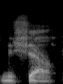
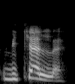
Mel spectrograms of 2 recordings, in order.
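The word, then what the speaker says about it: Michele: i i see it my american mind says michelle uh okay that'll work yeah well it's the same name so it's mickele okay michaela uh visions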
